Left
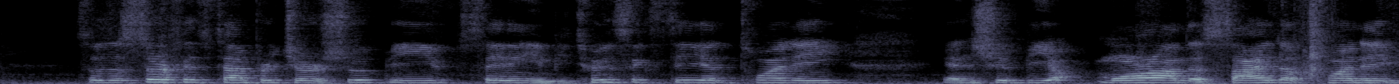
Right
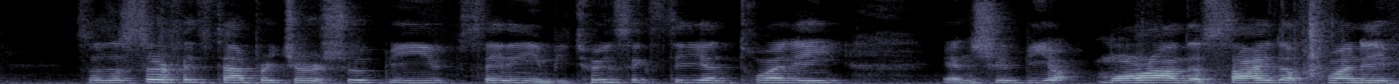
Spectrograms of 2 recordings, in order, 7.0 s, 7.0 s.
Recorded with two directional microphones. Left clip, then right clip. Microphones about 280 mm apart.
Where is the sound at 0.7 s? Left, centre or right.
Centre.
